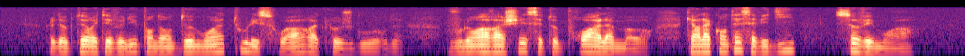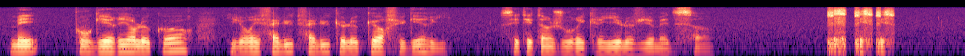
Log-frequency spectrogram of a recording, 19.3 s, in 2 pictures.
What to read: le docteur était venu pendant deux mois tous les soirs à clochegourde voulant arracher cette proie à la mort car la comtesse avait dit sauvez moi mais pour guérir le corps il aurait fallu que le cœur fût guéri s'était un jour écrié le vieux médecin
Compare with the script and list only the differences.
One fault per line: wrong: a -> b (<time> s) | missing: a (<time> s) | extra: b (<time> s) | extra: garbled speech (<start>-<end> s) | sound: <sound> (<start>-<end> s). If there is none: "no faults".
extra: fallu (12.6 s)
sound: laugh (17.9-18.6 s)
